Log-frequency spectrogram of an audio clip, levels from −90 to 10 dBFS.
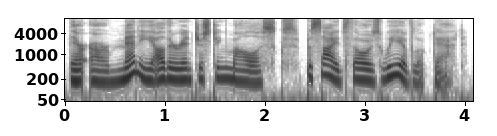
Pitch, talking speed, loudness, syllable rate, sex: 195 Hz, 175 wpm, -18 LUFS, 6.2 syllables/s, female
